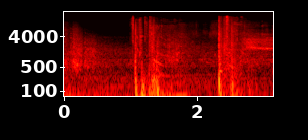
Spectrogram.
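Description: Two sharp gunshots in Days Gone, each a loud close crack followed by a short decaying echo, spaced about a second apart over a quiet, faintly rumbling background.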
